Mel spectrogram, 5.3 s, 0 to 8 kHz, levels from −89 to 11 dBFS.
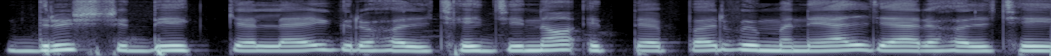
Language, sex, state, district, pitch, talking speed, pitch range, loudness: Maithili, female, Bihar, Madhepura, 210 Hz, 150 wpm, 200-220 Hz, -16 LUFS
